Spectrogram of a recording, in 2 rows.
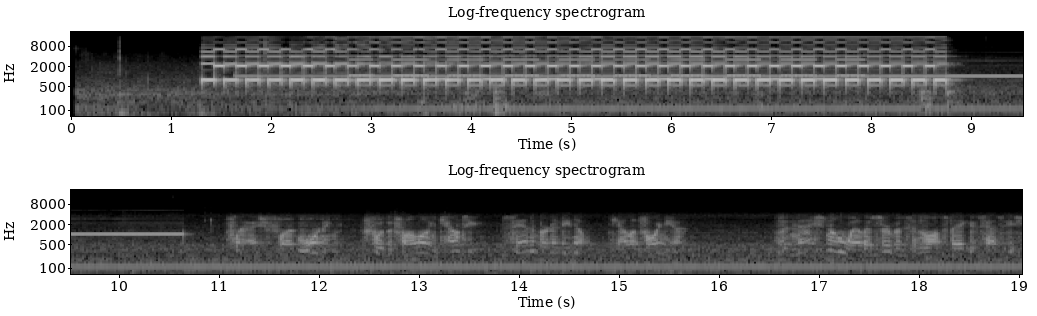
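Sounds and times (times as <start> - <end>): alternating electronic pulsing beep: 1.3 - 10.7.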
